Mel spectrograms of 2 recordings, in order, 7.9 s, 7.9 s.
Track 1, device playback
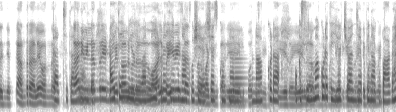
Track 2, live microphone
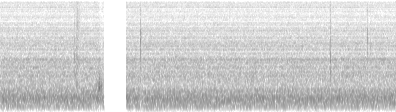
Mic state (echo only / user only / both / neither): neither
